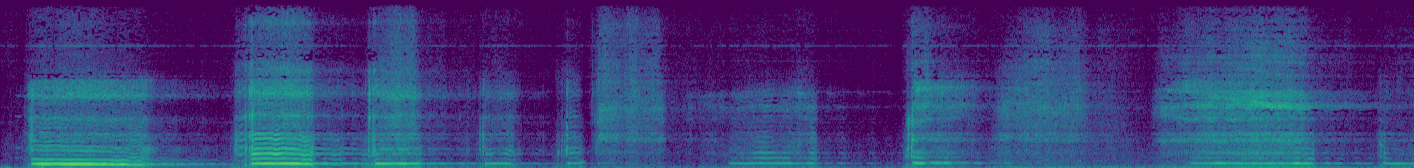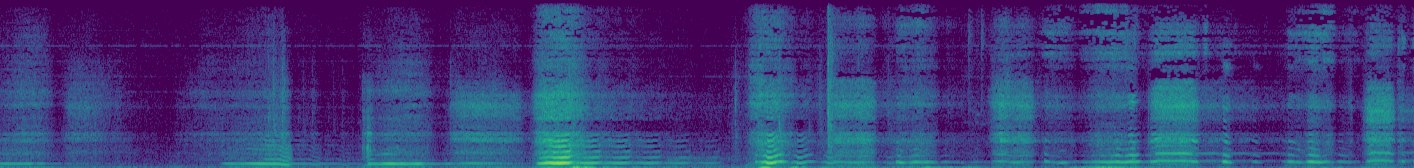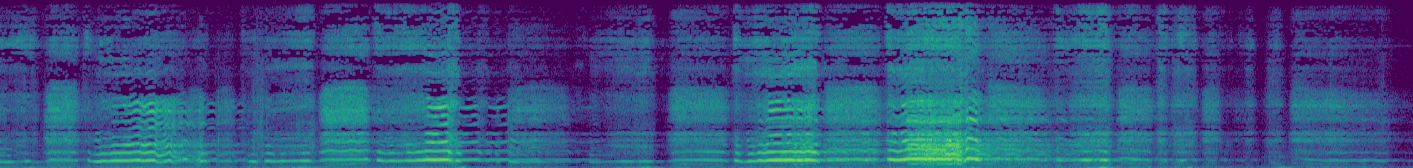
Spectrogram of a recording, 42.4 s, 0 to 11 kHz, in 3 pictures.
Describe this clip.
hurt/scared/tired/: moans, scared breathing
asleep, breathing, Dare-16, female, hurt, moan, moaning, moans, pain, scared, tired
